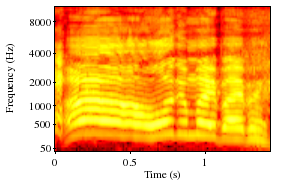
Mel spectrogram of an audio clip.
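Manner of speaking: very high, slow, drawn-out big-shot swagger. Doing a mocking impression of the fan club head: impression of DeMarcus. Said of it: "How good impression of you?".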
